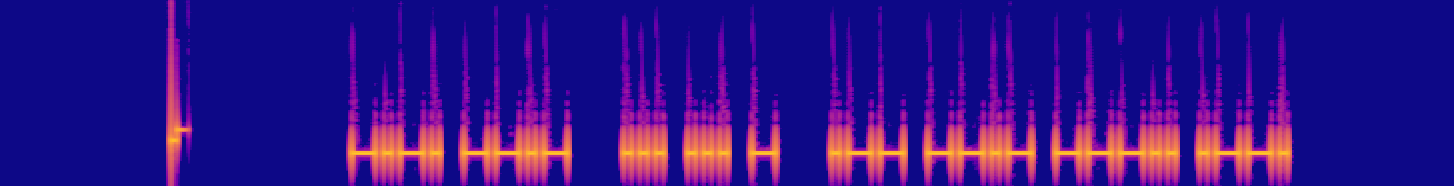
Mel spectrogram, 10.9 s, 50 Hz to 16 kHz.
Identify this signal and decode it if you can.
Morse code, heard as a keyed tone, about 20 wpm, 700 Hz. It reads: CQ SST WQ8P
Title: K1USN SST QSO Practice - 20wpm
